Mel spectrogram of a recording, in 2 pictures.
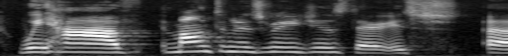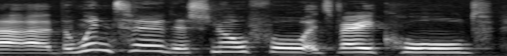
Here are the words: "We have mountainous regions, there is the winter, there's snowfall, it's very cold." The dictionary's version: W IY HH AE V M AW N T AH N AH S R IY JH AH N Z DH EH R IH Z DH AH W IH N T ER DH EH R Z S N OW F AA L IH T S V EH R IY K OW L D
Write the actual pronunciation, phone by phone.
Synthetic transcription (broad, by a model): W IY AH V M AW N T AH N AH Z R IY JH AH N Z DH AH R IH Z DH AH W IH N T ER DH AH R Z S N OW F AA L IH T S V EH R IY K OW L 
